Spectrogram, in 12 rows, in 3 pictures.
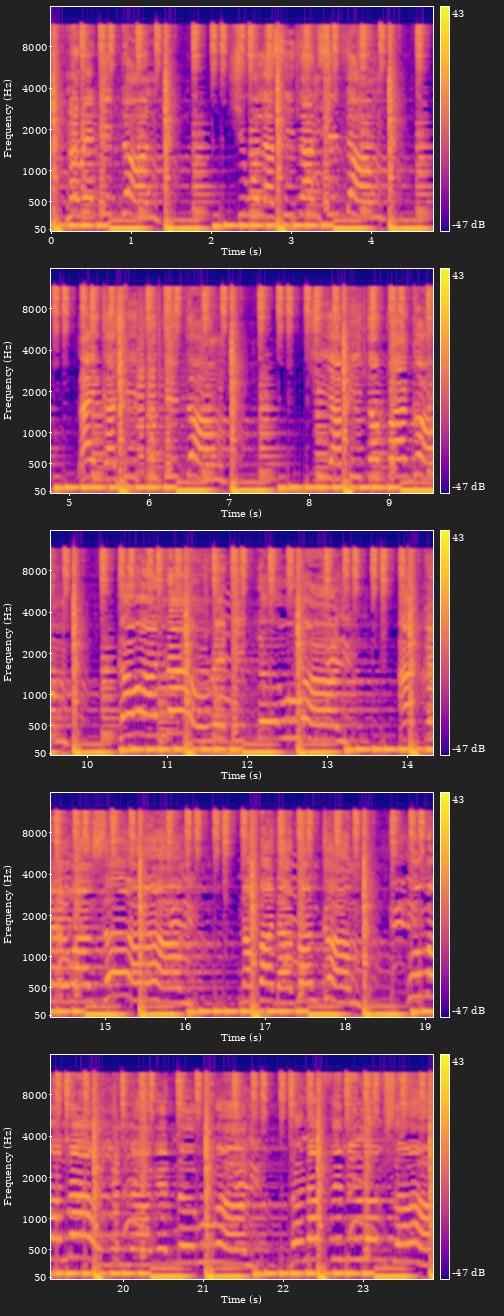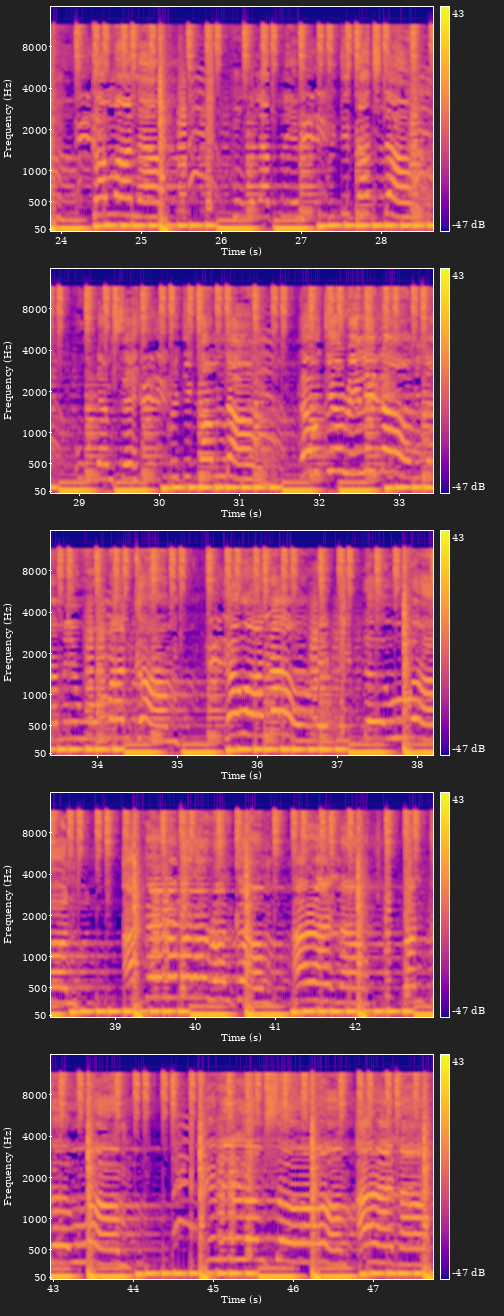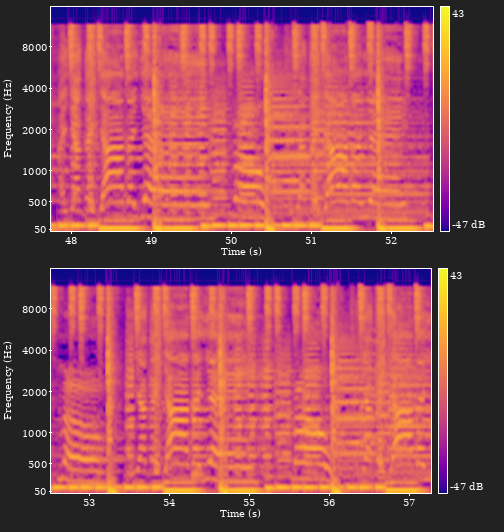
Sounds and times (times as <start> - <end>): Reggae: 0.0 - 57.2.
